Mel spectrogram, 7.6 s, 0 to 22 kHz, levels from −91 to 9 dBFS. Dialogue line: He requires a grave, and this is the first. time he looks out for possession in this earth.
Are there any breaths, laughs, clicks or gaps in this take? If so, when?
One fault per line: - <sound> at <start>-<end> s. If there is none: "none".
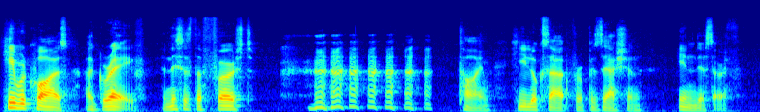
- laugh at 2.8-4.3 s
